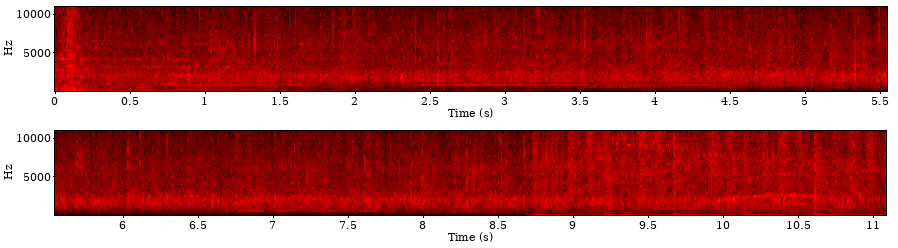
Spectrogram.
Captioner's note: audience screaming and applauding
